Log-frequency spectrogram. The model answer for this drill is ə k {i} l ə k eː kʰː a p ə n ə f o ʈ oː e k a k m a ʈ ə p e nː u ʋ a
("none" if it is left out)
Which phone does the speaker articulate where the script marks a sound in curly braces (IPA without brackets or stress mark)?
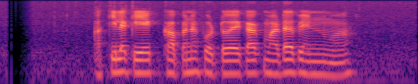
i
